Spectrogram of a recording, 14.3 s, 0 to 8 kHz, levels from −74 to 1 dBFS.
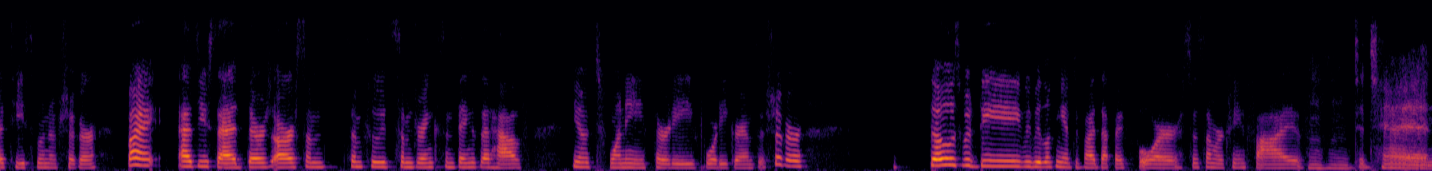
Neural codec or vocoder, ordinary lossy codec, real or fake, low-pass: codec, 16 kHz in and 24 kHz out, 1 kbps, XY-Tokenizer; Opus, 16 kbps; fake; 7.2 kHz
